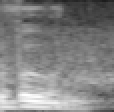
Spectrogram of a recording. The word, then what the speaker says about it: Voon: Voon. Okay. So Voo like in boo. So Voon.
